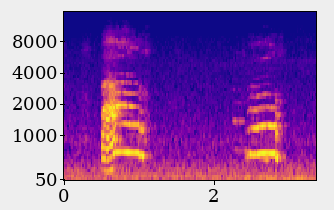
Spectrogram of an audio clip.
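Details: Gentle calls of a stray mother cat to her kittens, who reply affectionately: two drawn-out, bending meows roughly two seconds apart against a soft background hum.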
